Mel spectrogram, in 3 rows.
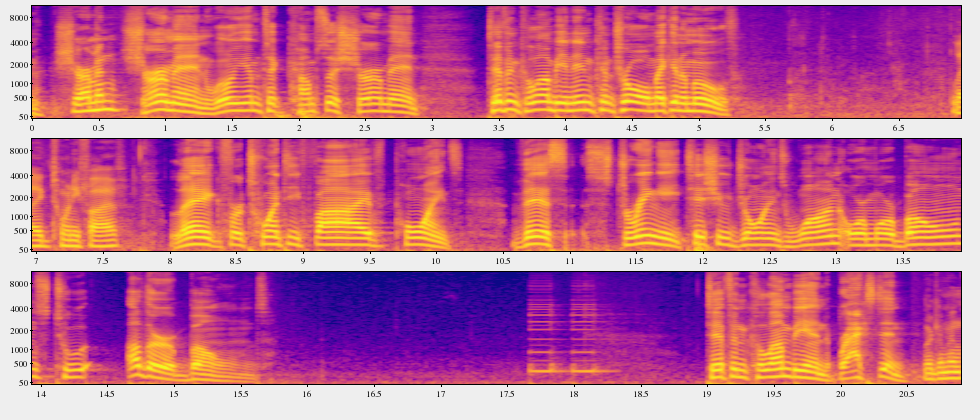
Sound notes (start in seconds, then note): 17.6 buzzer buzzes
